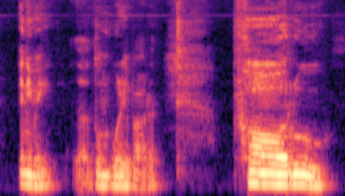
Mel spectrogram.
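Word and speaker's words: پارو: Paru, P alif re vav, paru, which means the shovel.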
